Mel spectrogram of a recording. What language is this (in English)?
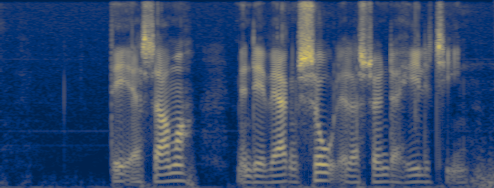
Danish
